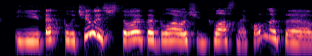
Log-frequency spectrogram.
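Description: A woman has an unremarkable speaking voice, pitched fairly high. She speaks at a moderate pace with lively intonation. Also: quiet background. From Russia, Moscow. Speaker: podcast host. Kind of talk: casual chat.

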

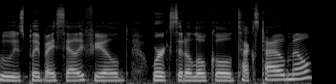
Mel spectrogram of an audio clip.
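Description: A woman speaks at a medium pitch with an American accent. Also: very clean recording, silent background. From Buffalo, New York. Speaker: library podcast host. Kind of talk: casual chat. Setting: studio.

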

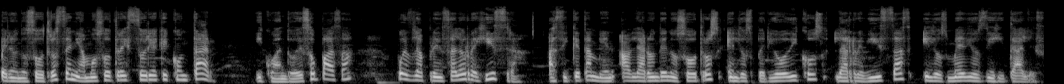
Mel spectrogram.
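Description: Over noticeable background noise, a woman with a fairly low pitch speaks at a moderate pace with lively intonation and very even loudness, the sound dry and close with no echo. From Colombia, Caquetá (Florencia). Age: 40s. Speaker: school teacher and narrator. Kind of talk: scripted narration.

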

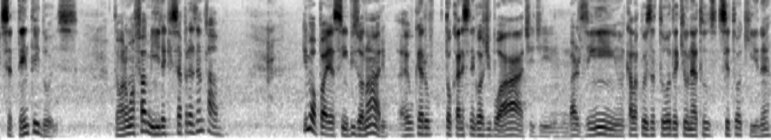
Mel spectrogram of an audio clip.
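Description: A man has an unremarkable speaking voice. He talks at a moderate pace with ordinary pitch variation. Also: medium pitch for a man. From São Paulo, Brazil. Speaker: church musician and author. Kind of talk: casual chat.

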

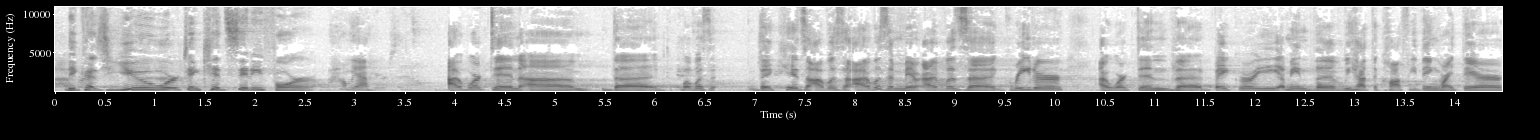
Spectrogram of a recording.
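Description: Noticeable background noise runs beneath fairly slow speech. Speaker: church member giving testimony. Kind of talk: testimony.

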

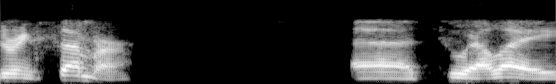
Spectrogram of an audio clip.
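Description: A man speaks with a Portuguese accent. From Portugal. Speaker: drinks brand founder. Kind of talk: interview.

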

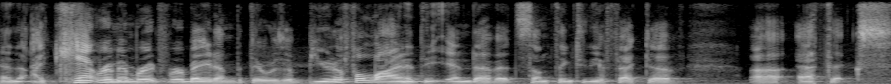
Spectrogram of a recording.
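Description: A plain, everyday voice from a man at medium pitch with ordinary pitch variation, a fairly quick pace and a very clean recording with a silent background. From US Midwest, farm community. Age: 40s. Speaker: podcast host. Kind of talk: casual interview chat.

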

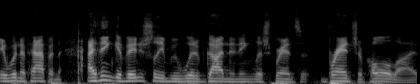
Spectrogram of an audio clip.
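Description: A man talks loudly at a fairly quick pace in a bright, sharp voice of medium pitch with ordinary pitch variation. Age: 30s. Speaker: podcast co-host. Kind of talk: casual chat. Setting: live stream.

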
